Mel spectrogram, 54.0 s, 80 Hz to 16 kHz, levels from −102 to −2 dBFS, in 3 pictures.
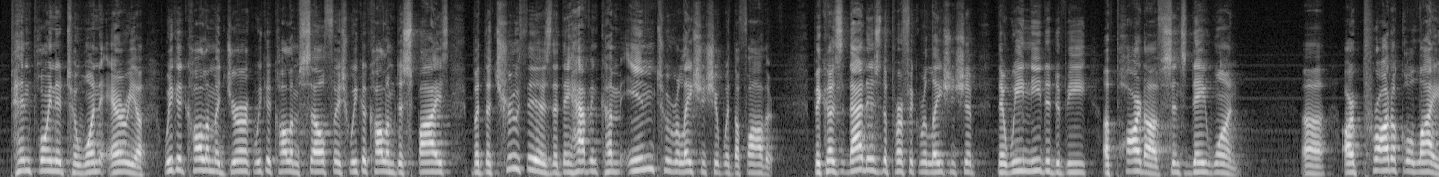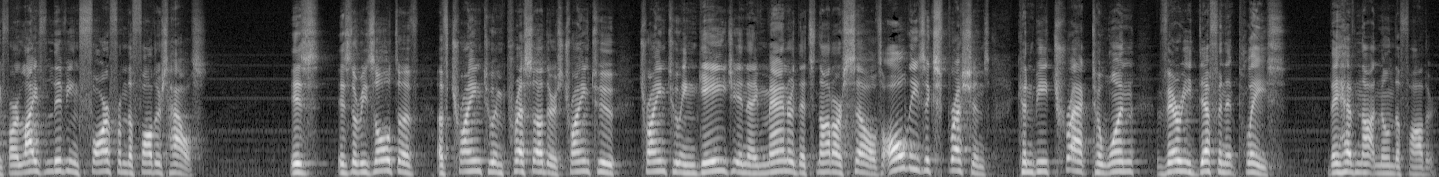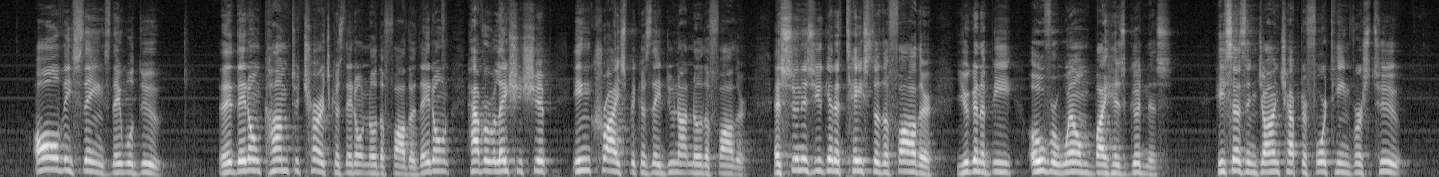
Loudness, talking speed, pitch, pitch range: -23 LUFS, 175 wpm, 195 Hz, 180-205 Hz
